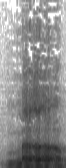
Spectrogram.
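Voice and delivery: two drawn-out goat bleats. Acted. Teacher introducing a story about a goat, imitated bleating.

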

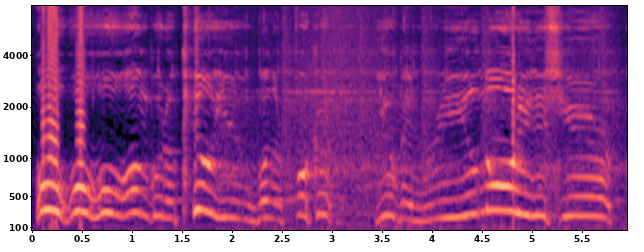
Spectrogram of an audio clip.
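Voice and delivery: Santa voice. Pretend. Gamer playing Santa to his victims, hammed-up evil Santa. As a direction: growl threats as a killer Santa.

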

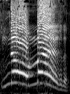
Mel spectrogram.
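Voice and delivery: high, loud drawn-out curse; dismayed shout. Real, not acted. Player cursing a setback in a fight, dismayed shout. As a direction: yell out in frustration.

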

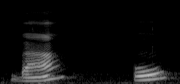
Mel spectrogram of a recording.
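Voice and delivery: slow, separate syllables VA and PU. Shown as a demonstration. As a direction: break off "va" and "pu" one at a time. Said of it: "de silabeo".

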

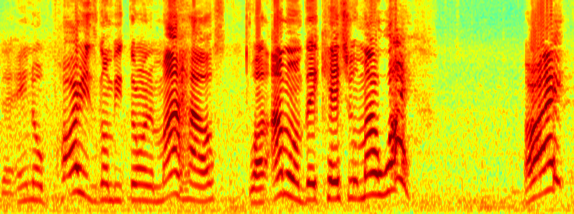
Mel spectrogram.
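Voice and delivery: building to a high, loud bark; stern dad turning drill sergeant; angry scolding. Acted. Dad scolds kids over party.

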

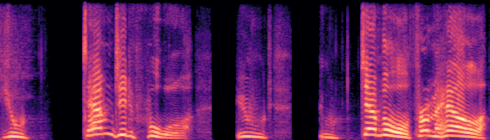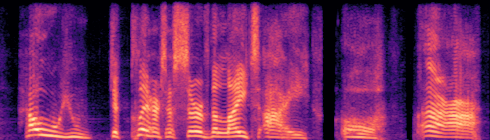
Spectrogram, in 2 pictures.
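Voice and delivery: high, slow, furious tirade; hammed-up distraught fury, words drawn out; distraught ranting. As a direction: curse him out, breaking into anguished groans. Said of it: "He's quite distraught".

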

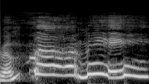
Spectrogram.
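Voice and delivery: high, drawn-out wail for mommy; hammed-up tearful whine; mock crying. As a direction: mimic a big baby bawling. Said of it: "so he's crying".

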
